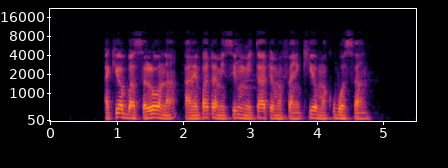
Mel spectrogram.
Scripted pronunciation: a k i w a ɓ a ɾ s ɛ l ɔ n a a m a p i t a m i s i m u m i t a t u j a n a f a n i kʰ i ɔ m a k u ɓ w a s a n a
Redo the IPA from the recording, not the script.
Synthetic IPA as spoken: a k i w a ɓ a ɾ s ɛ l ɔ n a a m ɛ p a t a m i s i m u m i t a t u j a m a f a n i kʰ i ɔ m a k u ɓ w a s a n a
